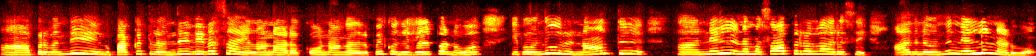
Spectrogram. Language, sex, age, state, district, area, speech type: Tamil, female, 18-30, Tamil Nadu, Cuddalore, rural, spontaneous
